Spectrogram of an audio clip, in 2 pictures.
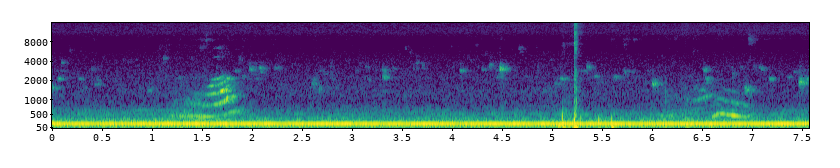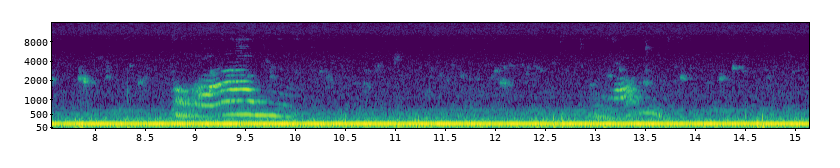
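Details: White female house cat indoors, staring at something on the ceiling, meowing continuously: soft, rising-then-falling meows, about five over fifteen seconds, over a steady low electrical hum.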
